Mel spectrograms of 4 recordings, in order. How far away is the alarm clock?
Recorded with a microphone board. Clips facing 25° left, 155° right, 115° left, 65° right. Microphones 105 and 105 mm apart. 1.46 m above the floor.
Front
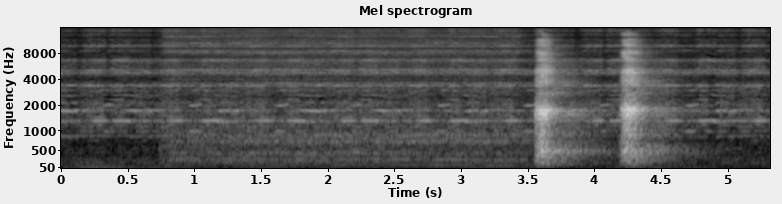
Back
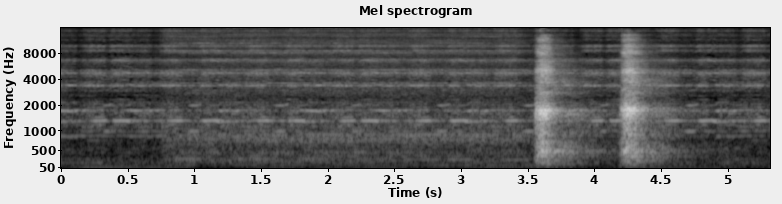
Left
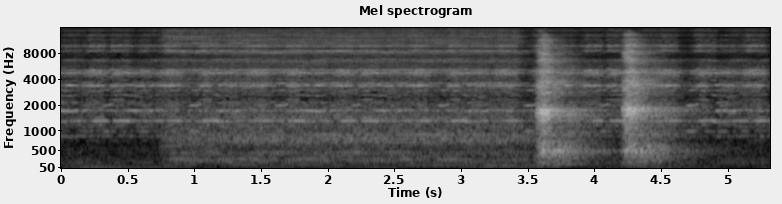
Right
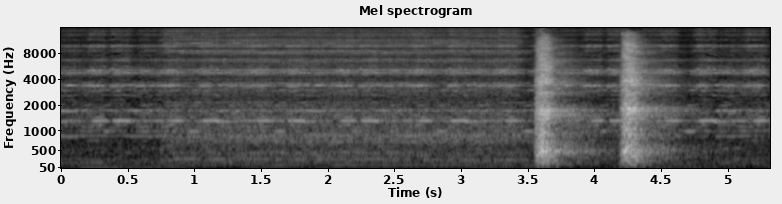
About 9.5 m.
